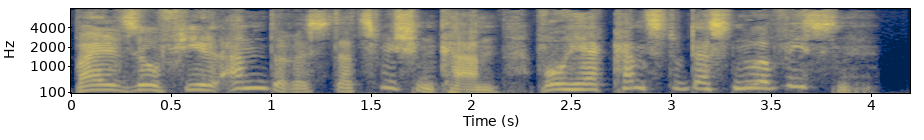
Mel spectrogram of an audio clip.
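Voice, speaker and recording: A man's voice: high voice, big pitch swings, a little slow, fairly bright tone, husky, no room sound, lo-fi sound, full character voice. A man reading an audiobook voices a young hobbit who asks eager, earnest questions.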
